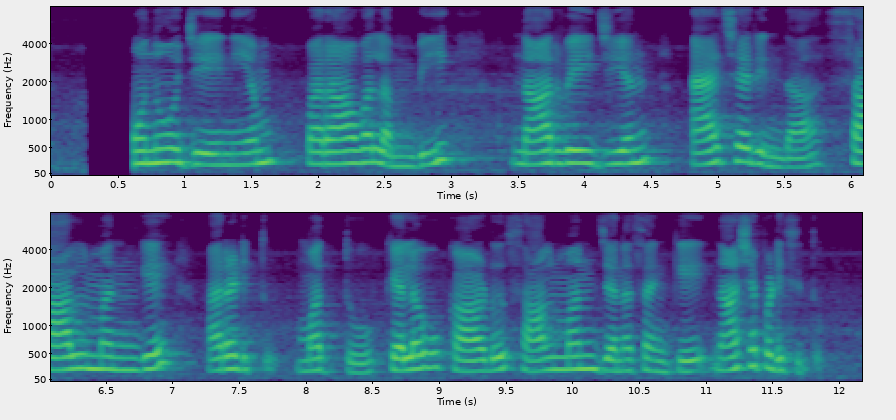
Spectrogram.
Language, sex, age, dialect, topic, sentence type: Kannada, female, 41-45, Mysore Kannada, agriculture, statement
